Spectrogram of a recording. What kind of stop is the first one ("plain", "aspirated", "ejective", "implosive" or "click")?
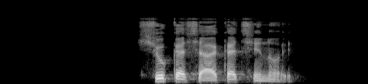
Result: plain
